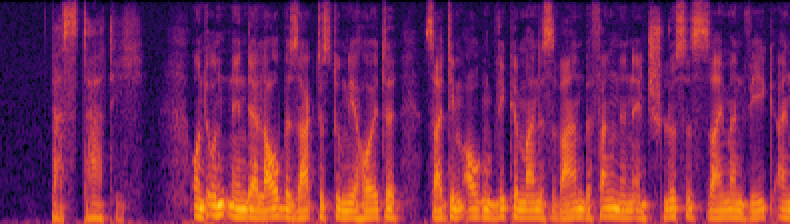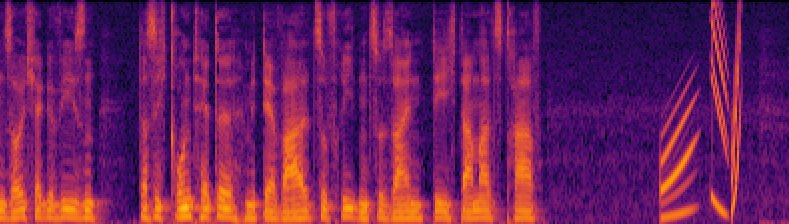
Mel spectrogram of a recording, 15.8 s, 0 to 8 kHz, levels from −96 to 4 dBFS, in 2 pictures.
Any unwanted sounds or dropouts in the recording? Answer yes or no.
yes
